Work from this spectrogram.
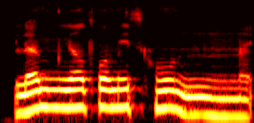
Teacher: یا کو طا کے ساتھ ملانا ہے، طا کو موٹا کریں گے، اور طا جب ساکن تو قلقلہ ہوگا · لام کو میم ساکن کے ساتھ ملانا ہے، میم ساکن میں غنہ کریں گے ، یا کو طا کے ساتھ ملانا ہے، طا کو موٹا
